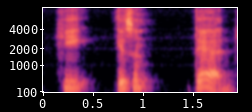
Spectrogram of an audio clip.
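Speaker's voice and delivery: lightly voiced girl sobbing out a denial; understated tearful protest. A narrator's reading. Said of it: "she sobbed".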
